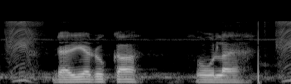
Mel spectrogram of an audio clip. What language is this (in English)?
Bhojpuri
